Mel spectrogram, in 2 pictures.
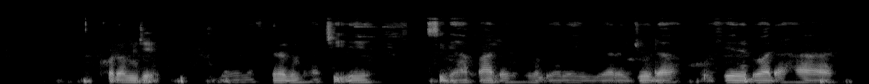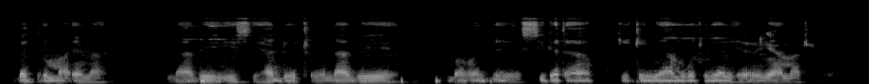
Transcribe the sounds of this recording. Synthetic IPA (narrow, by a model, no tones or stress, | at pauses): kʰɔɗɔmd͡ʒɛ | nanɔnaftiɾaɗumhat͡ʃːḭʔɛsiɡapalɔmaɓɛaɗahimːijaɾad͡ʒɔɗaɔfɛɾɛɗɔwaɗaɦa | bɛd̪ɾumaɓɛma | ndabɛisiɦadːɛtʰɔndabɛ | bavabɛ̰siɡatakud͡ʒɛtɔɲamɡɔtɔbaɗɛhɛɛ̰ɲamatɔ̥dɔn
